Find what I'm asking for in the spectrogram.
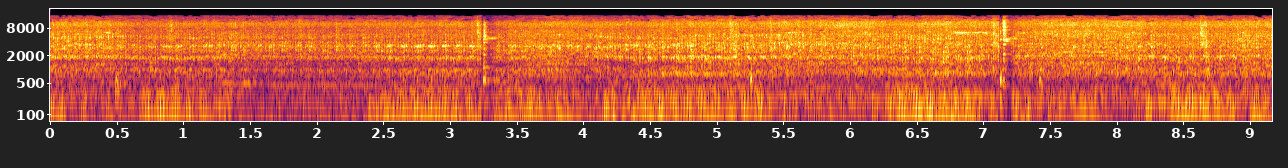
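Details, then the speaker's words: Volvo XC90 2.4 D5 diesel idling, shifted in and out of gear: two sharp knocks about four seconds apart, a clunk going out of gear present for two years; engine mount bolts found slightly loose, and tightening them stopped the clunk. "That bolt's loose. Let's tighten these bolts up and see what's going on. That's it, the clunking noise is gone. Well, it looks like these bolts here were just a little bit loose."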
